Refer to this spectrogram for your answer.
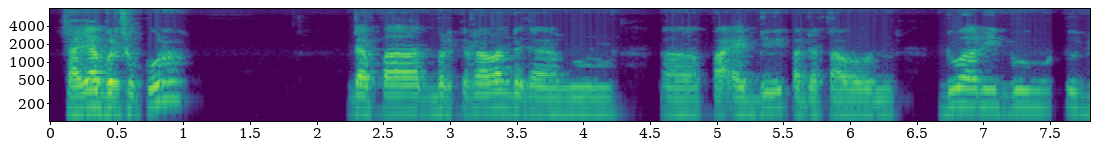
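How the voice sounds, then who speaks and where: Speaking at a very slow pace with long, frequent pauses, a man uses a fairly high pitch and ordinary pitch variation. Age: 50s. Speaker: amateur table tennis player and YouTuber; YouTuber. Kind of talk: personal storytelling vlog. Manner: formal. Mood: calm, grateful storytelling. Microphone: phone near.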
